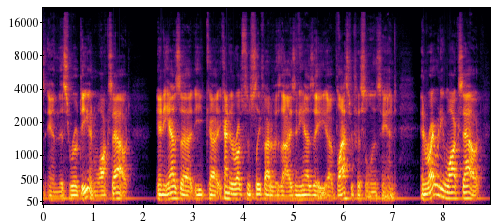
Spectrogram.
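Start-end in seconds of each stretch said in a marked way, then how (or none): none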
